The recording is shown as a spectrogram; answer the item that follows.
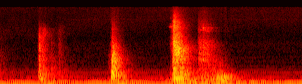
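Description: Front door being opened, heard as a few short, sharp thuds and clacks of door hardware, separated by brief pauses, over a steady low hum.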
